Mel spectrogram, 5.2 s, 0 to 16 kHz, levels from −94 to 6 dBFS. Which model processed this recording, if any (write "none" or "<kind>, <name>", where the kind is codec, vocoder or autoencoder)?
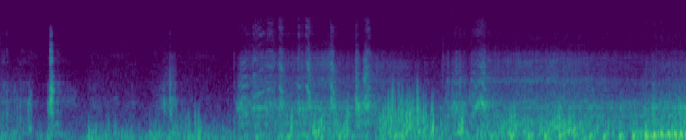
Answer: none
